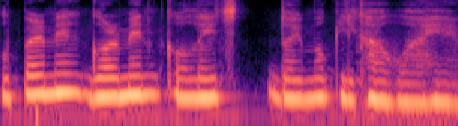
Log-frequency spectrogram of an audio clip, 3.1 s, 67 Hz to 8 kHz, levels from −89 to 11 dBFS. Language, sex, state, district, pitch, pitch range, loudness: Hindi, female, Arunachal Pradesh, Papum Pare, 205 Hz, 190-220 Hz, -12 LUFS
